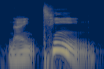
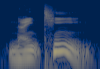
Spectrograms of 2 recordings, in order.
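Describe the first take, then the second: Both takes have the same delivery.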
